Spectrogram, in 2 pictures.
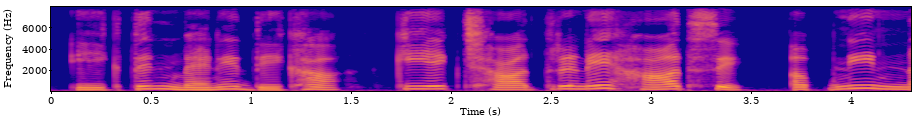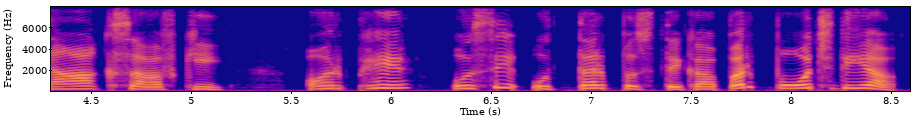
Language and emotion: Hindi, disgusted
